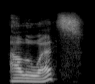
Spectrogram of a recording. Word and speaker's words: Alouettes: the CFL the Edmonton Eskimos beat the Montreal Alouettes please tell me if I'm pronouncing that right yeah you are okay the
